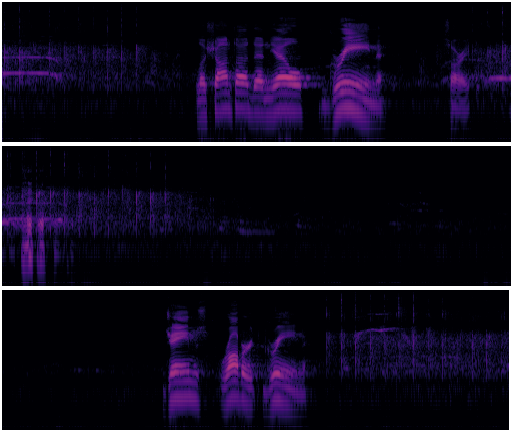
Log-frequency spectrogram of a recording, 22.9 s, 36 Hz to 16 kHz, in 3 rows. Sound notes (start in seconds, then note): 0.0 audience applauding; 8.0 laughing; 8.9 audience applauding; 20.1 audience applauding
